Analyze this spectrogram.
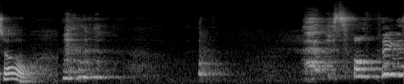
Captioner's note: Alice laughing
